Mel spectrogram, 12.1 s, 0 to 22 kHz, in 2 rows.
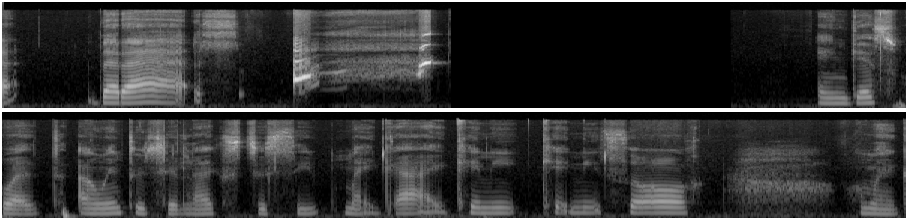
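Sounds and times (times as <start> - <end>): woman's high-pitched breathy squeak: 2.0 - 3.0.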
